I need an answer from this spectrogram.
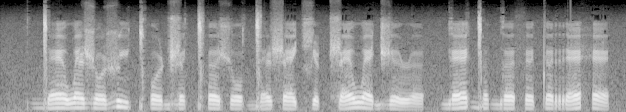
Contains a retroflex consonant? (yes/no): yes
